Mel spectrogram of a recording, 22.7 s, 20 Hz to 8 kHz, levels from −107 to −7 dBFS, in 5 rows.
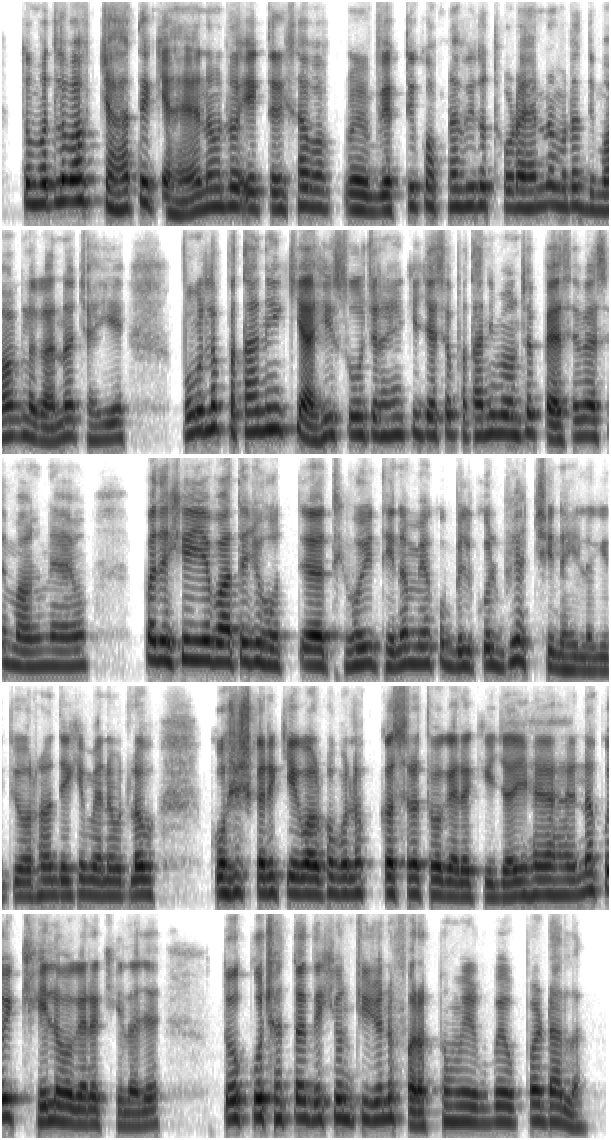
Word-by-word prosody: तो 230 - +2
मतलब 230 +3 +4
आप 255 0 +4
चाहते 185 +4 +2
क्या 225 - 0
हैं? 130 0 -1
है - - +1
ना? 190 +4 -1
मतलब 205 +1 0
एक 180 -1 -1
तरीके 175 -1 -2
से 205 - -1
आप 205 - 0
अप 185 -2 -6 0.2
व्यक्ति 165 +6 0
को 210 - -5
अपना 200 0 -4
भी 200 +1 -2
तो 210 - 0
थोड़ा, 185 0 +1
है 185 - 0
ना, 220 - -2
मतलब 205 0 -4
दिमाग 175 +1 -2
लगाना 155 0 0
चाहिए। 160 -1 -7 0.4
वो 200 - 0
मतलब 260 +3 +2
पता 220 +1 0
नहीं 250 +2 +1
क्या 255 - +6
ही 195 - -2
सोच 195 0 -3
रहे 185 -1 -2
हैं 200 - -3
कि 215 0 -7
जैसे 195 0 -2
पता 190 -2 -2
नहीं, 210 +2 -2
मैं 210 -1 0
उनसे 200 +2 -2
पैसे-वैसे 180 +5 +1
माँगने 165 -1 -3
आया 160 0 -2
हूँ। 170 - -4 0.4
पर 230 - +5
देखिए, 225 +1 +3
ये 225 0 +5
बातें, 210 0 +3
जो 210 -1 +1
होती 170 0 -5
रह 170 -1 +9
थ 170 - -16
हुई 175 +3 0
थी 160 - -1
ना, 180 - +1
मेरे 185 0 -3
को 200 - -8
बिल्कुल 165 +2 -3
भी 215 - -2
अच्छी 210 -7 -3
नहीं 130 -3 -5
लगी 125 0 -7
थी। - - -4
और 145 0 -3
हाँ, 155 0 -1
देखिए, 155 +1 -3
मैंने 150 -1 -2
मतलब 155 +1 +1 0.4
कोशिश 175 +1 +2
करी 175 0 +4
कि 180 0 0
एक 170 - +2
बार 165 -1 +7
को 175 +2 -2
मतलब 170 0 -1
कसरत 170 -1 +3
वगैरह 150 -3 +3
की 135 -1 -4
जाए 140 +1 +1
है, 160 +1 0
है 155 - -5
है 155 - -2
ना? 190 +5 -1
कोई 210 +2 +3
खेल 175 -4 0
वगैरह 150 -3 +3
खेला 130 -1 -3
जाए, 140 +3 -4 0.5
तो 195 +1 +3
कुछ 210 0 +3
हद 200 -1 -2
तक, 205 - +4
देखिए, 190 +1 -1
उन 200 - -1
चीज़ों 185 0 -2
ने 205 - -1
फ़र्क 130 -11 +1
तो 170 - -3
मेरे 170 -1 -1
भी 155 +2 -4
ऊपर 165 +2 0
डाला। 130 -8 -4
180 Hz, 270 wpm, -23 LUFS, 160-200 Hz, 0.5 s, रह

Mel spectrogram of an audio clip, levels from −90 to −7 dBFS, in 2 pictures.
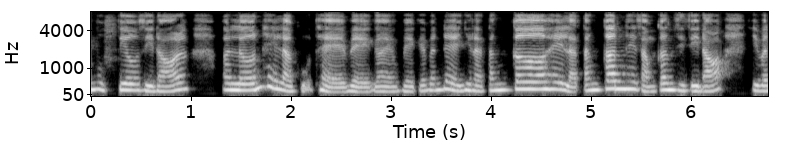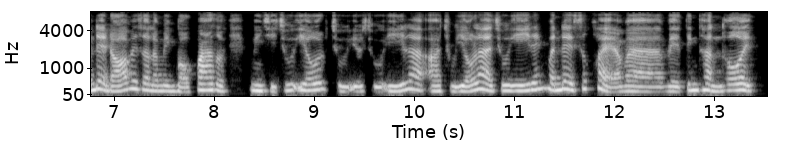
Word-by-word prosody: mục 235 -2 -1
tiêu 225 -2 +1
gì 195 -4 -1
đó, 180 +4 0 0.4
ơ, 230 - -2
lớn 225 +4 +3
hay 320 -6 +1
là 205 -7 +3
cụ - - -9
thể 165 -9 +1
về 165 -2 -1
về 175 -1 -2
về 175 -1 -3
cái 195 +1 -6
vấn 220 +1 -3
đề 230 -6 0
như 215 +2 -1
là 190 -3 -2
tăng 220 +3 -2
cơ 255 0 +6
hay 255 -3 +2
là 165 -4 +1
tăng 220 +5 -1
cân 265 0 +6
hay 260 -1 +2
giảm 175 -5 -3
cân 230 +2 +3
gì 205 - -3
gì 185 -1 +1
đó. 180 0 -1 0.3
Thì 195 - -2
vấn 190 +3 +1
đề 250 -2 +3
đó 185 +3 +1
bây 270 0 0
giờ 225 -3 -2
là 195 - -1
mình 185 -1 -2
bỏ 160 -2 -2
qua 220 +7 +2
rồi. 200 -3 -2 0.3
Mình 200 -2 +1
chỉ 170 - -3
chú 205 0 -3
yếu 215 -1 -1 0.2
chủ 360 +4 -5
yếu, 340 +2 -3
chủ 330 - -4
ý 185 - -1
là 245 -1 0
ờ, 185 -2 -2
chủ 180 -2 -6
yếu 185 +2 +1
là 235 -4 +4
chú 195 +1 -4
ý 195 +1 +1
đến 255 +4 -1
vấn 225 -2 +2
đề 245 -2 +3
sức 265 +5 -6
khỏe 170 - +1
và 170 -2 -1
về 175 -1 -1
tinh 215 +1 +1
thần 200 -6 +1
thôi. 210 -2 +1
210 Hz, 295 wpm, -19 LUFS, 185-230 Hz, 0.4 s, cơ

